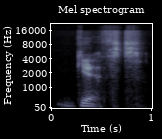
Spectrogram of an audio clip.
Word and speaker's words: gifts: That word is pronounced gifts. So the T is silent. We don't say the T.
